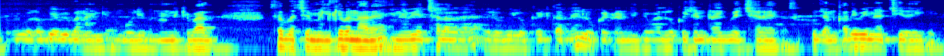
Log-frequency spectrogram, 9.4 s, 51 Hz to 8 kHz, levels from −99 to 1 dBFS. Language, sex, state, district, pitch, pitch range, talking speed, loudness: Hindi, male, Bihar, Muzaffarpur, 110 Hz, 110-115 Hz, 265 wpm, -37 LUFS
